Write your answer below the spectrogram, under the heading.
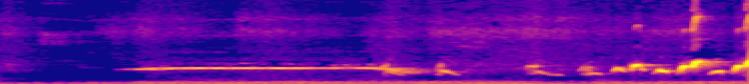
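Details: White-rumped shama used to provoke other birds into fighting and singing: one long steady whistle, then soft twitters building into louder sharp notes, over a low background rumble.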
